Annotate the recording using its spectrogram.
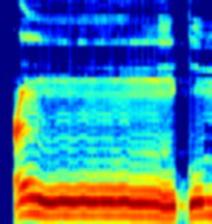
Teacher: Ikfa hakiki. Kita samarkan bunyi nun sukun dan mendengung selama 3 harokat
